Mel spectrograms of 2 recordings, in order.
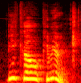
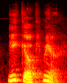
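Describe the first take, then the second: First: Much higher sing-song call of Nico; squeaky sing-song call to a cat. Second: Raised calling voice, Nico pitched up; calling the cat. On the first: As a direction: coax the cat in a high pet voice. Calling the cat again, higher. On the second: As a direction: call the cat across the room. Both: Real, not acted.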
